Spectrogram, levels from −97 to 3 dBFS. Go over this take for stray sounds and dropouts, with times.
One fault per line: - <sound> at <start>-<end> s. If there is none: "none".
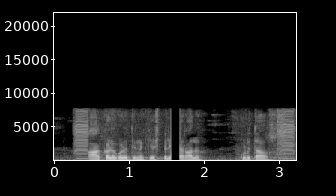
- dropout at 1.6-1.7 s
